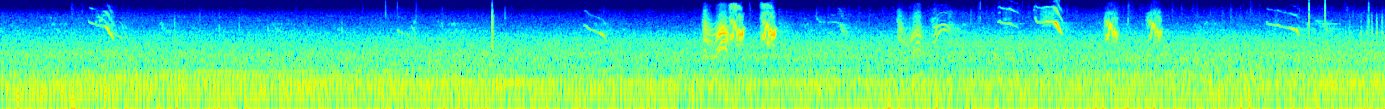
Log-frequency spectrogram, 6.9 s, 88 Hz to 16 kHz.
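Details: Sparrows at a Tenmangu shrine flying onto a hand to be fed, 7 May 2024. Short high chirps scattered through the clip, with a louder cluster midway, over steady broadband background noise.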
